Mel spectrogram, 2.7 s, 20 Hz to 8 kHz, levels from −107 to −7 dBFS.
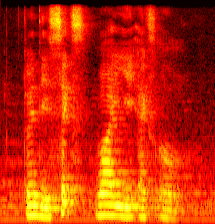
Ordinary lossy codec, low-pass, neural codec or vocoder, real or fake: none; 7.2 kHz; none; real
